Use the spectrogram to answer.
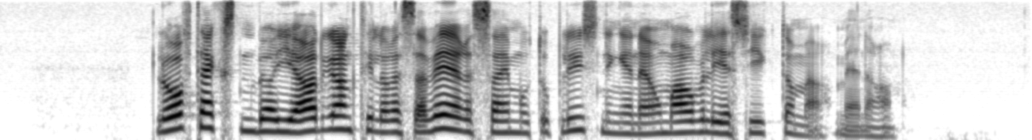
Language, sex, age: Norwegian, female, 39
